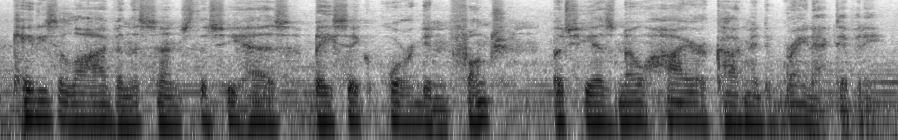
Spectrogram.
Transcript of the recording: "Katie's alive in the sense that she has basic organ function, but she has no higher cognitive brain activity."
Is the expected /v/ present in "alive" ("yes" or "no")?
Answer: yes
